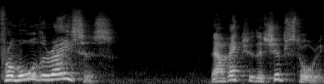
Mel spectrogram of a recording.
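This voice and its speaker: A man's voice shows very wide pitch swings. Vocal fry runs through his speech. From South Africa. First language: German. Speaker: motivational speaker. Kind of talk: motivational talk. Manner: conversational.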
